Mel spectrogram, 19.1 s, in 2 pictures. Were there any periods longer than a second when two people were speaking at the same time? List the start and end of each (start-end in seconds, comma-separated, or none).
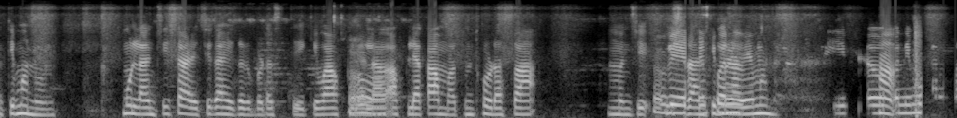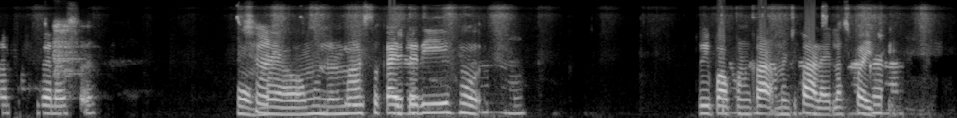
16.8-18.5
